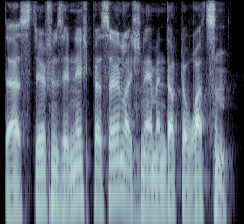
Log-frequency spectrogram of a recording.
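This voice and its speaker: A man voicing a smooth, evasive male diplomat who answers in a calm, measured way. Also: lowish voice.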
